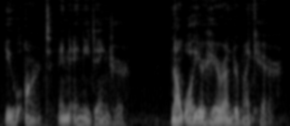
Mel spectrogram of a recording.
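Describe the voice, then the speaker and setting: A man voicing a gentle, protective male fae king in an ASMR comfort roleplay, soft-spoken and tender, stumbling over his words now and then. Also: sits low, steady tone, moderate pace. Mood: tender, soothing.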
